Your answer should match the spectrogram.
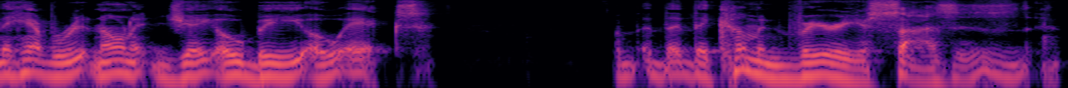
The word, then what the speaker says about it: JOBOX: The official name of the j o b o x is actually pronounced jobox.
